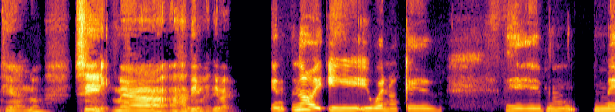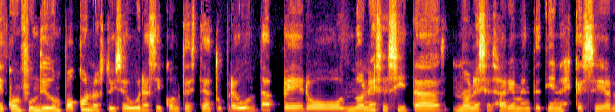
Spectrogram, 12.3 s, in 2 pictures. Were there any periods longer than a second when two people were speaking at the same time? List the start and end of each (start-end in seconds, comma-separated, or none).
none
